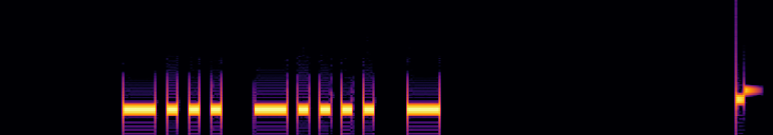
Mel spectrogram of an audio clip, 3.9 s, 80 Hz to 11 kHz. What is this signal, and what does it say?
Morse code, heard as a keyed tone, about 22 wpm, 700 Hz. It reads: B6T
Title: Three Challenging Letter-Number Combinations 22wpm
